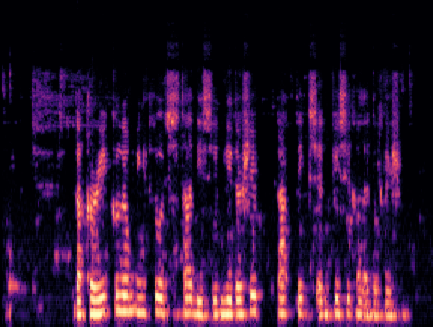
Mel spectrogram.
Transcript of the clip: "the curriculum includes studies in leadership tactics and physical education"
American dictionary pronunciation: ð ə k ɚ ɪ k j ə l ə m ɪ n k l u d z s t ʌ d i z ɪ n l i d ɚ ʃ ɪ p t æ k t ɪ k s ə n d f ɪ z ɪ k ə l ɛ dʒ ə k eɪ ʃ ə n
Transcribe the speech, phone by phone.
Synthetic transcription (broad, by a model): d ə k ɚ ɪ k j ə l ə m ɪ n k l u d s t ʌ d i s ɪ n l i d ɚ ʃ ɪ p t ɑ k t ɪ k s ə n d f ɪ s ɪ k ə l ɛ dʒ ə k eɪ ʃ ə n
